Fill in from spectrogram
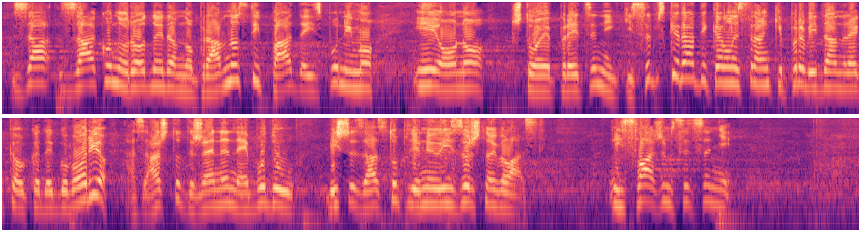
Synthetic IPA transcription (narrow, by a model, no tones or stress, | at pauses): zazaːko̞noɾod̪nojɾaʋnopɾaːʋnost̪ipad̪aispunimo̞ | iono | ʃt̪o̞jepɾeːt̪se̞d̪nikisr̩pske̞ɾad̪ikalˠnest̪ɾaŋke̞pr̩ʋid̪aːnɾɛkaokad̪ajeɡo̞ʋo̞ɾio̞ | a̰za̰ʃt̪o̞d̪aʒenenebud̪uʋiʃezast̪upʎeneuizʋr̩ʂno̞jʋlˠa̰ːst̪i̥ | islˠaːʒemse̞saɲiːm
